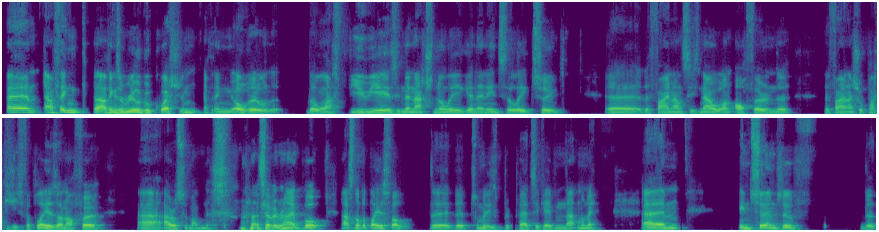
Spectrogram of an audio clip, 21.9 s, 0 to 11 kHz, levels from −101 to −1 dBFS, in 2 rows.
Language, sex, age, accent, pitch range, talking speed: English, male, 20-39, British, 115-130 Hz, 185 wpm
